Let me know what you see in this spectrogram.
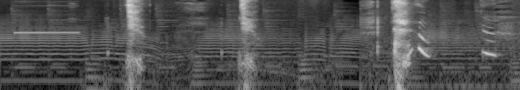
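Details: About five sharp, explosive sneezes, some ending in a voiced 'choo', over steady background music: repeated sneezing.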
